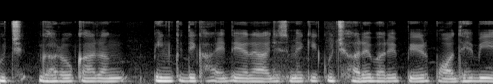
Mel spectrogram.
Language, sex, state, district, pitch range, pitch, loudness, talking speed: Hindi, male, Uttar Pradesh, Muzaffarnagar, 145-160 Hz, 150 Hz, -16 LUFS, 195 wpm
